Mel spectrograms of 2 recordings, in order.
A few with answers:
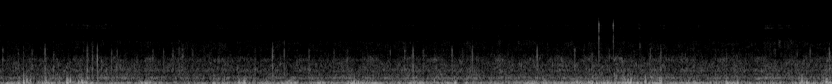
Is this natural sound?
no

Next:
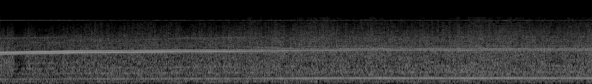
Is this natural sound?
yes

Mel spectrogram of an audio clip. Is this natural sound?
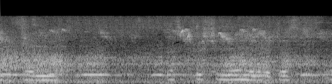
yes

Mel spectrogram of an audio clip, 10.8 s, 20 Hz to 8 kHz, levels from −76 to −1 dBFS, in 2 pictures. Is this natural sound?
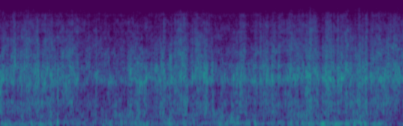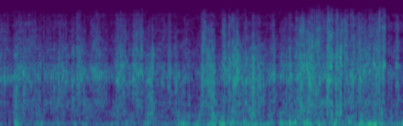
no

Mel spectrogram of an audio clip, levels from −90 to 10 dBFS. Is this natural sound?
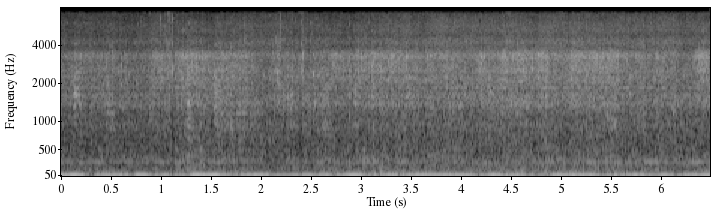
yes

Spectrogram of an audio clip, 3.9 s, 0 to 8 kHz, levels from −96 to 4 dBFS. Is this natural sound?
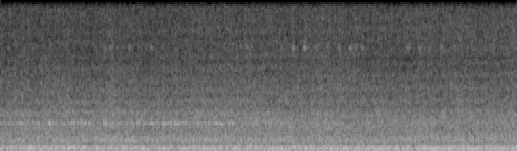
yes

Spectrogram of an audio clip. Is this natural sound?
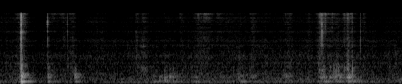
no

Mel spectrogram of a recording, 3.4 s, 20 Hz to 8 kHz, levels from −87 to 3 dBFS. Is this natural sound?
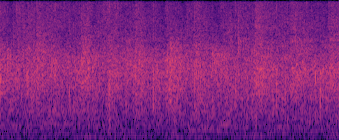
yes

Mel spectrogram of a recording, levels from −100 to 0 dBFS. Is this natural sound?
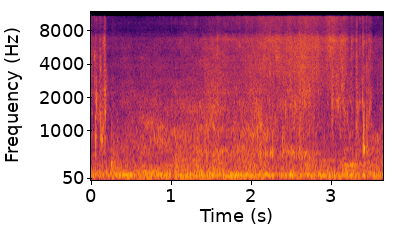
no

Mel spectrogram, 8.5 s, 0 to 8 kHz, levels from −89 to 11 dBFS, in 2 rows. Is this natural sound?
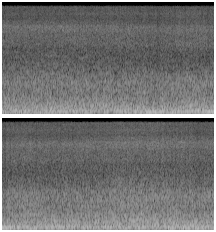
yes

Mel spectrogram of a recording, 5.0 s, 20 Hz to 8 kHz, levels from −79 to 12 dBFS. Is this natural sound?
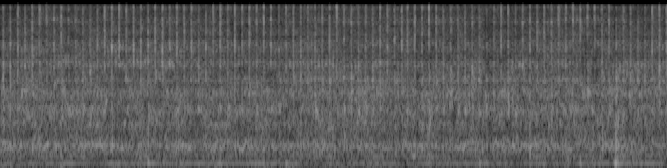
no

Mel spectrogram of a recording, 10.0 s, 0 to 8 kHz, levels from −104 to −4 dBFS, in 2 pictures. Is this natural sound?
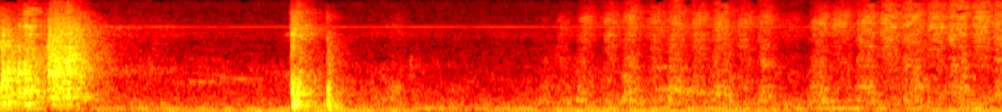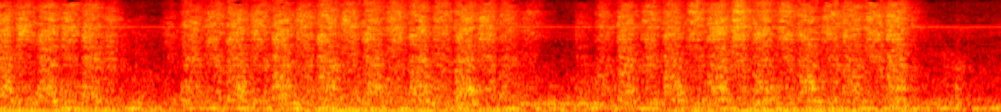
yes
